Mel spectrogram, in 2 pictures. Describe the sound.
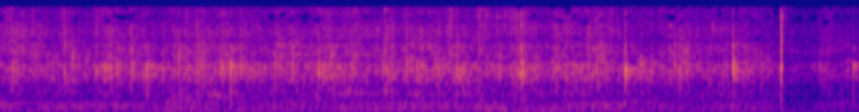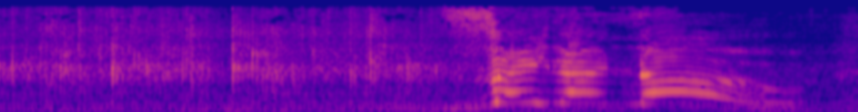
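An audience claps in a dense, steady wash of applause for about five seconds, then a loud voice cuts in over the fading clapping.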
